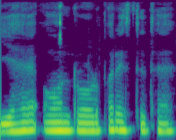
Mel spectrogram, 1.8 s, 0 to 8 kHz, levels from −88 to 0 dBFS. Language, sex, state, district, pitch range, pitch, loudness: Hindi, male, Uttarakhand, Uttarkashi, 125-135 Hz, 130 Hz, -17 LUFS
